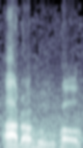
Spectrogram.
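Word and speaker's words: Araújo: But you might be saying it right, because I see on the U I have a dot, so it may be Araujo. Araujo.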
